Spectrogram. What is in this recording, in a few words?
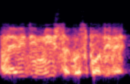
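Serbian chat; War Thunder; speech srb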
